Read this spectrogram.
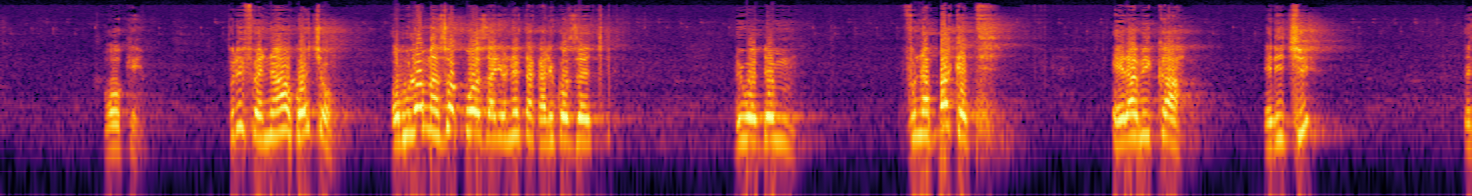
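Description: A man speaks in short bursts with pauses, heard through a microphone.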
